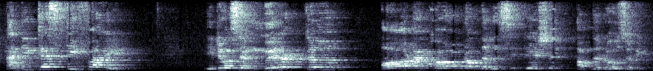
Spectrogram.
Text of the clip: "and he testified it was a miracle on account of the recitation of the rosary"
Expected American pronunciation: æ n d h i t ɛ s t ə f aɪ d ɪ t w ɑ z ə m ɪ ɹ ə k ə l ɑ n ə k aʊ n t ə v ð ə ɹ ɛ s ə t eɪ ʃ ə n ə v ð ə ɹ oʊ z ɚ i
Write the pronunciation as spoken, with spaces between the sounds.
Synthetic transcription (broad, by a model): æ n d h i t ɛ s t ə f aɪ d ɪ t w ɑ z ə m ɪ ɹ ə k ə l ɑ n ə k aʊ n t ə v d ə l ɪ s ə t eɪ ʃ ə n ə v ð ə ɹ oʊ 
